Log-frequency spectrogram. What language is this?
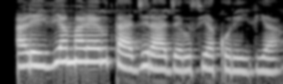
Kikuyu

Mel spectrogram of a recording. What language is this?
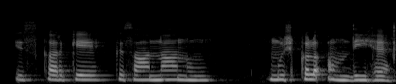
Punjabi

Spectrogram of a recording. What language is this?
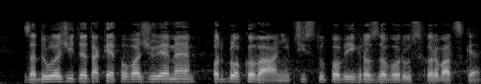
Czech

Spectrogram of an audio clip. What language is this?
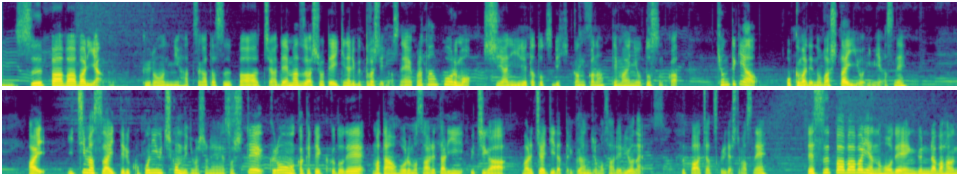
Japanese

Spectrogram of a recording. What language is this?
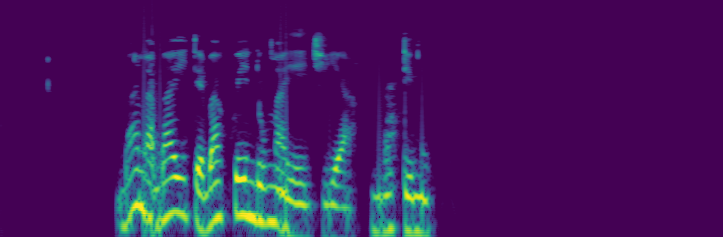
Batanga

